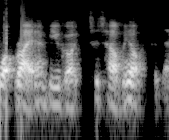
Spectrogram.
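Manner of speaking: normal talking voice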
